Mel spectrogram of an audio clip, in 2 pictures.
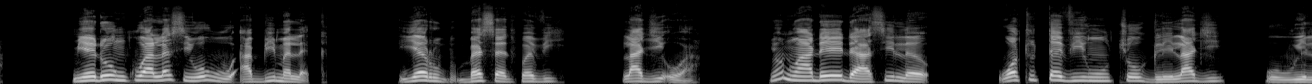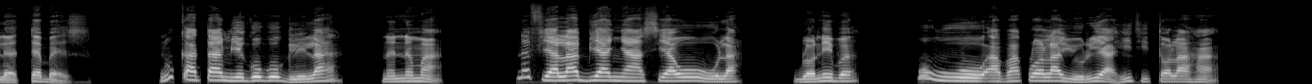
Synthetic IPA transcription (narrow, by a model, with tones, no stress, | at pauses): mĩ˨e˨ɖo˦ŋ̩˦ku˦a˨lɛ˦si˨wo˦wu˨ʔa̰˨bi˦mɛ˨lɛ̰˨k | jɛ˦ɾu˨bbɛ˦sɛ˨t̪ɸɛ˦vi˦ | la˦d͡ʑi˦ʔo̰˨a̰˨ | ɲɔ̃˦nũ˨a˨ɖɛ˦ɖɛ˨a˨si˦lɛ˨ | wɔ˦t̪u˦t̪ɛ˦vi˦ŋũ˦t͡ʃo˦ɡli˨la˦d͡ʑi˦ | wo˨wu˨i˨lɛ˨t̪ɛ˦bɛ̰˨s | nũ˦ka˦t̪ã˦mĩ˨e˨ɡo˦ɡo˦ɡli˨la˦ | nɛ̃˨nɛ̃˦mã̰˨ | nɛ̃˦fi˨a˨la˦bi˦a˦ɲã˨si˨a˨wo˦wo˨la˦ | ɡ͡blɔ˨nɛ̃˦bɛ˦ | wo˦wu˨wo˨a˨βa˦k͡plɔ˦la˦ju˨ɾi˦a̰˨ɦi˦t̪i˨t̪ɔ˦la˦ɦã̰˦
